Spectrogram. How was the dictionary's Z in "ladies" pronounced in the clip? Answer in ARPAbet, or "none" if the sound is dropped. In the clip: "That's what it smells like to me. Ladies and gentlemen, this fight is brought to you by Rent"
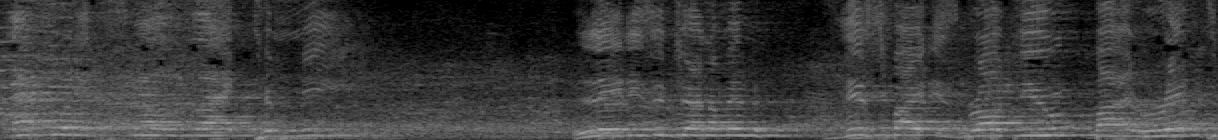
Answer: Z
